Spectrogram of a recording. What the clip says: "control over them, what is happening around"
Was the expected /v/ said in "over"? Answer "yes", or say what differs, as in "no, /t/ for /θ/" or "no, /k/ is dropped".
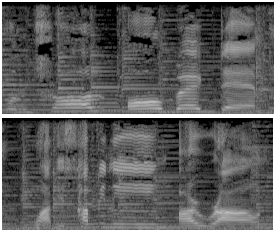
no, /b/ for /v/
